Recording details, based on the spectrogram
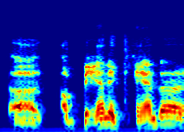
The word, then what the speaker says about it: Abanikanda: I do like, and I make fun of Pitt's running game a lot, but I like Abanikanda.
